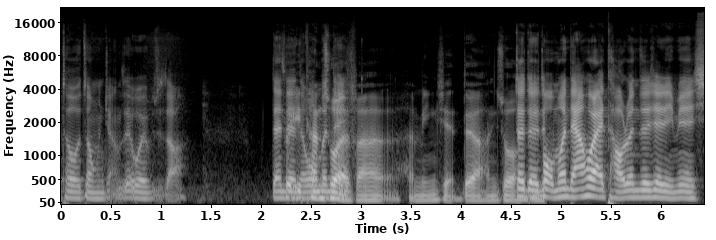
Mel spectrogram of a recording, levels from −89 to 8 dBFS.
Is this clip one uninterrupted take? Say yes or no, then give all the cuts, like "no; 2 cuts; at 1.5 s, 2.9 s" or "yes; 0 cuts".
no; 2 cuts; at 1.4 s, 4.8 s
